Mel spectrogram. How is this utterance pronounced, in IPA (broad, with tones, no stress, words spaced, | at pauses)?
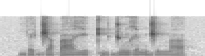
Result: jɛ˨ d͡ʒa˨ɓaː˨ɣe˨˦ kʼiː˨d͡ʒũ˨ɣɛ˨md͡ʒe˨ ma˨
